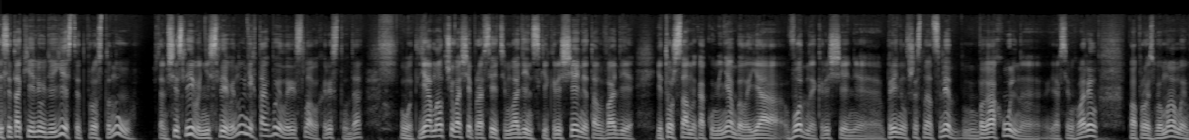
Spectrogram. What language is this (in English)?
Russian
